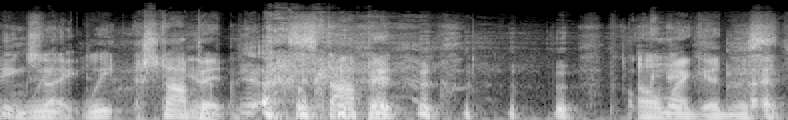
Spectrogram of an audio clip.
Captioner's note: person laughing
